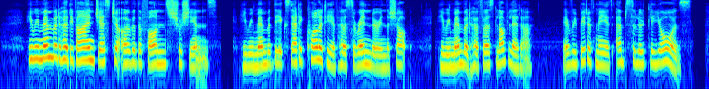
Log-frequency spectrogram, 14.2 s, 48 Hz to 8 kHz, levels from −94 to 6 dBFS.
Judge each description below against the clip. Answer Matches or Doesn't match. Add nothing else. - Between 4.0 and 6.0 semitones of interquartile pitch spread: Matches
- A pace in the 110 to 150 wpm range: Matches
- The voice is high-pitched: Matches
